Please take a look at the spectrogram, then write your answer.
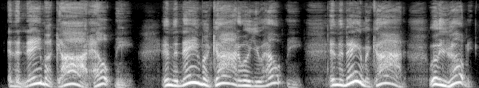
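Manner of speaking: mock shrill screaming, very high and loud. Retelling how an old man begged for help: imitating someone screaming. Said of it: "He's just screaming like that".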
